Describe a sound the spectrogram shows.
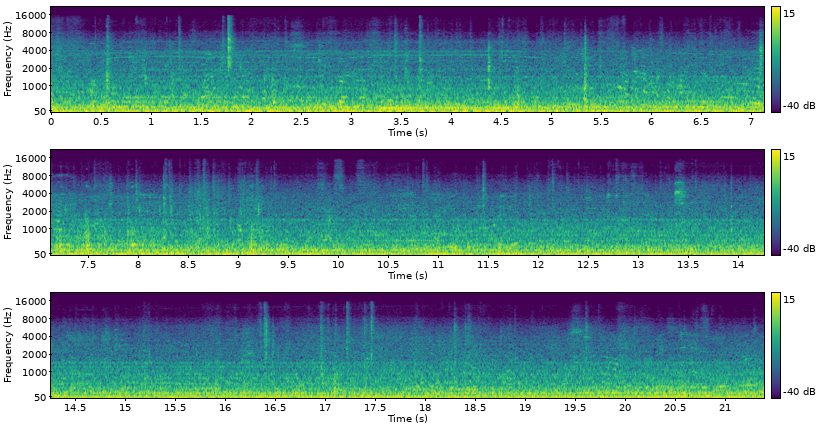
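Loose things in a bus cabin rattle and click as it drives.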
